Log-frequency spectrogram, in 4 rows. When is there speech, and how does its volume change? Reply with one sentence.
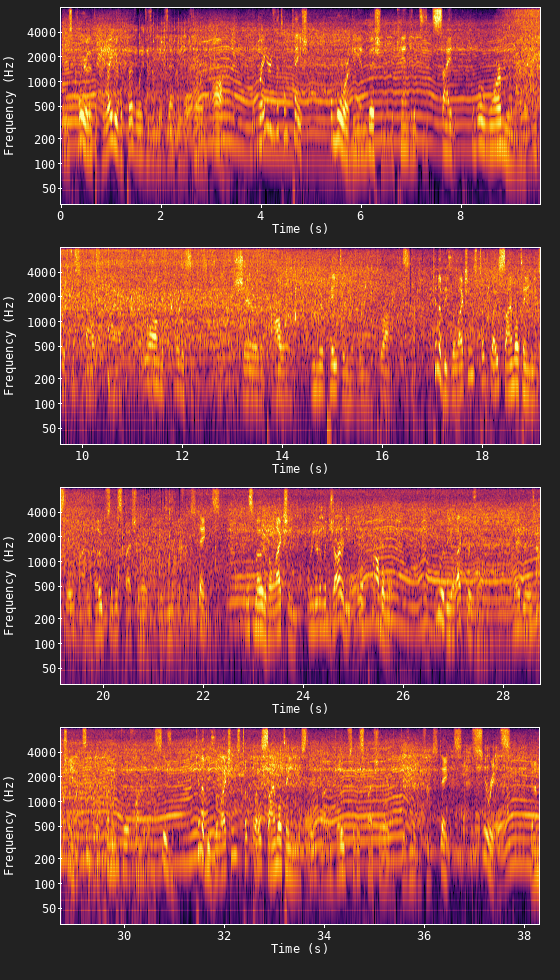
You can hear the speech from 0.0 to 38.2 s, at a steady volume.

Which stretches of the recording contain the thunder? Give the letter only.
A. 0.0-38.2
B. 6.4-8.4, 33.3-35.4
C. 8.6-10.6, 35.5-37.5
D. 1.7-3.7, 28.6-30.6
D.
